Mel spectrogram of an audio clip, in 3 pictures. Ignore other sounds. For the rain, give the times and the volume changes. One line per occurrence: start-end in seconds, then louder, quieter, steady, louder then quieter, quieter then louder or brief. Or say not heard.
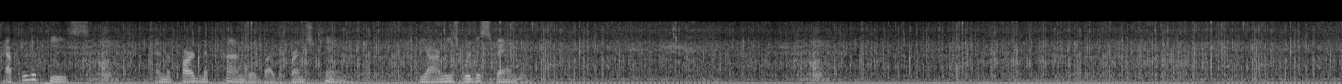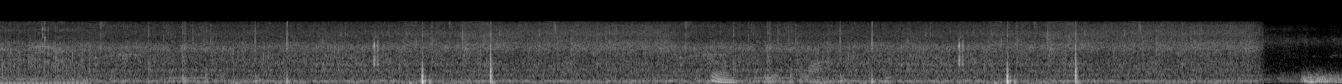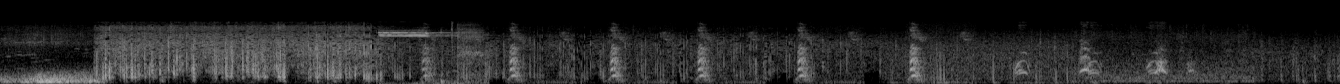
0.0-40.2 quieter.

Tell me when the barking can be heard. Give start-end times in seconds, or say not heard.
31.1-38.8.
